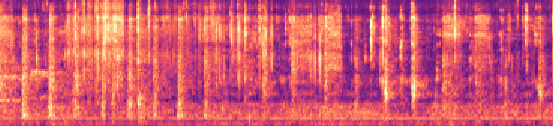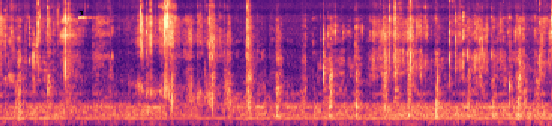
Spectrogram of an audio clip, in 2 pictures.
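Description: Close-up chewing and crunching of a meal of smashed fried chicken, rice and raw vegetables, with many small crisp clicks of the mouth and fingers, over a steady low hum.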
